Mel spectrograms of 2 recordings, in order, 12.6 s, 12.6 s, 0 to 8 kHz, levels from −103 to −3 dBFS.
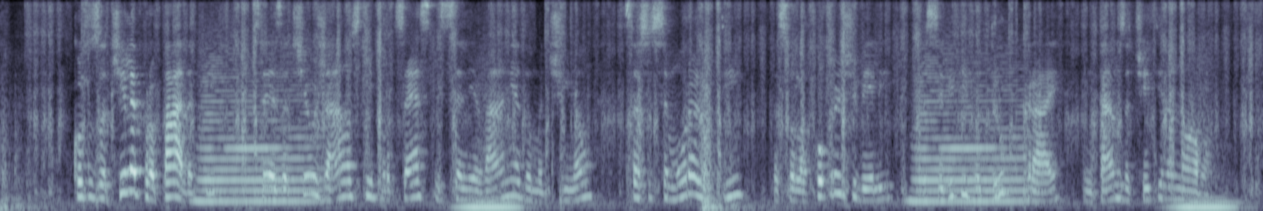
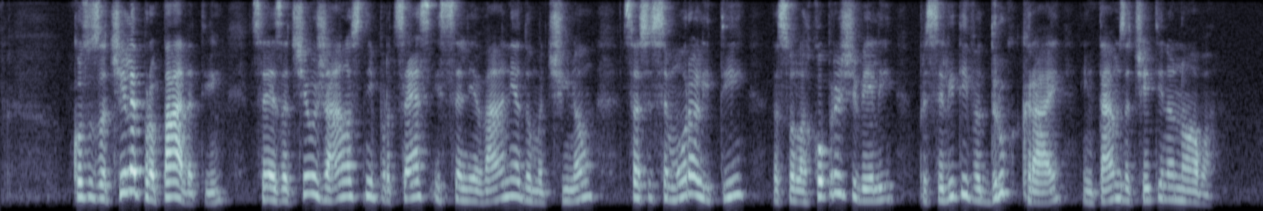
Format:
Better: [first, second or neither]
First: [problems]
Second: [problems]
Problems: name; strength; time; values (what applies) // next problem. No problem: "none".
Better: second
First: background sound (Slam + Writing); 3 dB below the speech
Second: none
